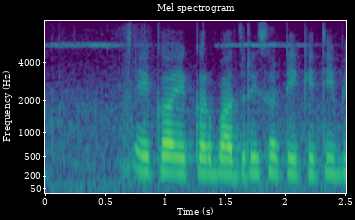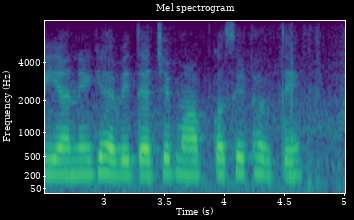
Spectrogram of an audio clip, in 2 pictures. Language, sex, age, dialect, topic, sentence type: Marathi, female, 18-24, Northern Konkan, agriculture, question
